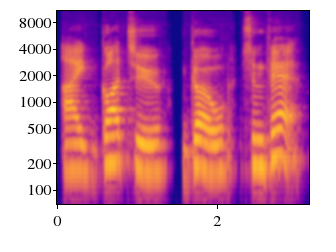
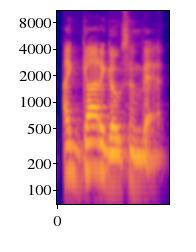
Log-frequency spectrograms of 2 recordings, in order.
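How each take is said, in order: First: Slow, "got" and "to" separated; word-by-word. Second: "gotta" run together as one word; merged letters. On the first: Teacher showing the slow way to avoid, word-by-word. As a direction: say every word by itself. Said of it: "Instead of saying". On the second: Teacher giving learners the faster version, merged words. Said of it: "simply say". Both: Shown as a demonstration.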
